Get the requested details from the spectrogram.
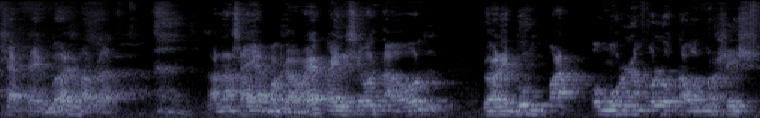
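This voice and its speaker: Amid noticeable background noise and audible room echo, a man speaks fairly slowly in a monotone, flat way at a medium pitch. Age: 80s+. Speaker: Islamic preacher, retired teacher. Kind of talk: religious study talk with Q&A.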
